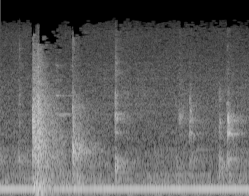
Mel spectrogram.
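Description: A spoon knocking and tapping against a plastic food processor bowl and an enamelled cast-iron pot as puréed vegetables are scraped into the pot: one sharp knock about a third of a second in, then a few lighter taps. A steady low hum runs underneath.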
